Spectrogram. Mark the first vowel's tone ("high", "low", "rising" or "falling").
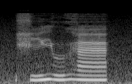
rising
